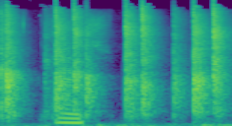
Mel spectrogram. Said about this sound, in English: Oh man. All right. So, oh wow, the clapping right, still happening.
